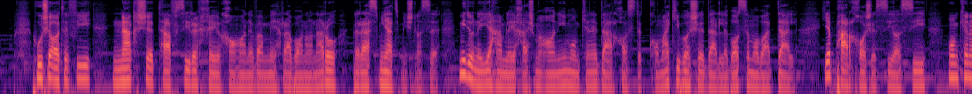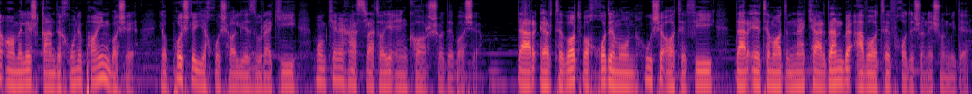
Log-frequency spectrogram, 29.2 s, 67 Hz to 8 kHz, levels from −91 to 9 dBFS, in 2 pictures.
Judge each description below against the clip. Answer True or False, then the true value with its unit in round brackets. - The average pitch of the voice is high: False (100 Hz)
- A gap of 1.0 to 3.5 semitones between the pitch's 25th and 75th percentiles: False (4.0 semitones)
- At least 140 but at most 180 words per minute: False (115 wpm)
